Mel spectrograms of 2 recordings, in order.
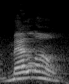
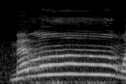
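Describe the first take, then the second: First: Said in the usual way. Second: Melão with lão held long, high and loud; Melão sung out long on lão; stress on lão. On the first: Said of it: "A tia demorou mais em qual?". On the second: Shown as a demonstration. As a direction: stretch the last syllable lão in Melão. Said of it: "A tia demorou mais em qual? No lão".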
